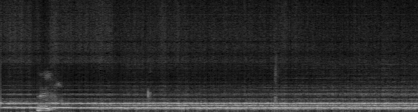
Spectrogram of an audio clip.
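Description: Background film score: a sustained synthesizer drone of several held notes, with a short sliding, voice-like sound about half a second in.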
